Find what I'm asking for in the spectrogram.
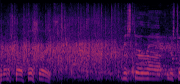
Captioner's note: some Applause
